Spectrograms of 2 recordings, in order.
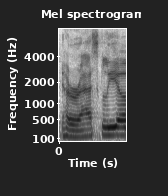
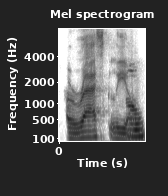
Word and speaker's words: Heraclio: chat all the time that's how you say my name harass leo why i'm dominican just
